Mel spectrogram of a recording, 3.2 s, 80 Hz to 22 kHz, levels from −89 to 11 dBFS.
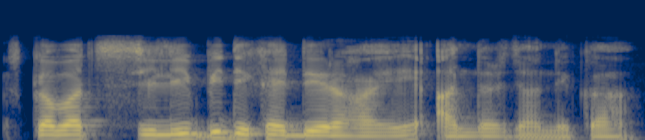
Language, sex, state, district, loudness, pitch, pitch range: Hindi, male, Arunachal Pradesh, Longding, -16 LUFS, 125 Hz, 110-130 Hz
